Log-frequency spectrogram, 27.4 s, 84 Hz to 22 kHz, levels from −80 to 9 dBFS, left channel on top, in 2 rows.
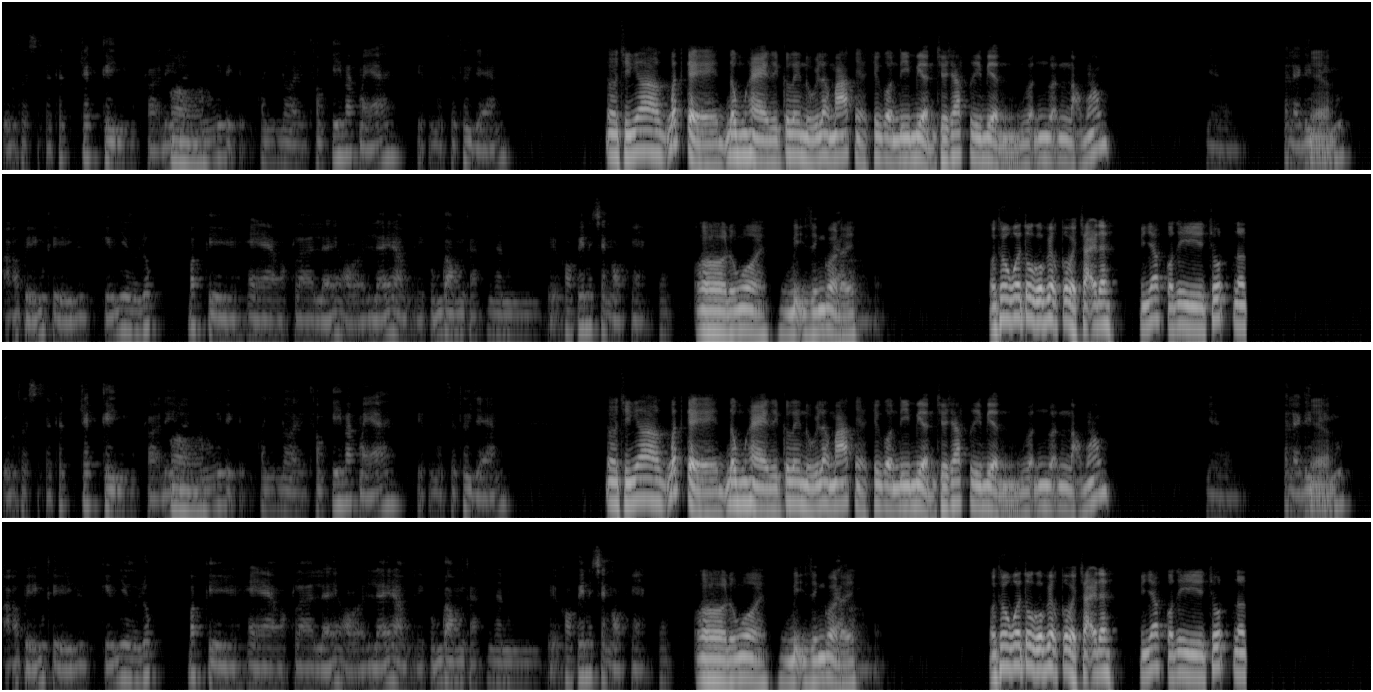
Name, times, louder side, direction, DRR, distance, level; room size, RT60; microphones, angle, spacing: voice 1, 0.0-5.1 12.0-12.4 12.8-20.4 22.0-22.5, right 1 dB, 20° right, 1.6 m, -47 dB
voice 2, 1.7-2.0 6.0-11.1 13.1-13.3 20.6-22.2 23.6-26.1, equal, 5° left, 0.4 m, -28 dB
head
